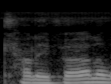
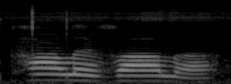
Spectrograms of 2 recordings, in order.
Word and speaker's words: Kalevala: So you can see there, it's a creation myth, telling stories about the carrying on in Kalevala, which is the name of the land in which the story is set, but it's another name for Finland.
